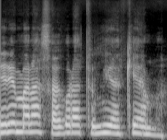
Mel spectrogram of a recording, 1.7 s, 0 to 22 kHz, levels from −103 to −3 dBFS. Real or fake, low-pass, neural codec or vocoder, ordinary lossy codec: fake; none; codec, 44.1 kHz, 7.8 kbps, Pupu-Codec; none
